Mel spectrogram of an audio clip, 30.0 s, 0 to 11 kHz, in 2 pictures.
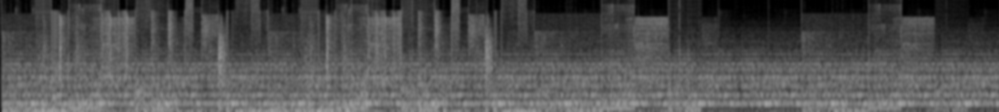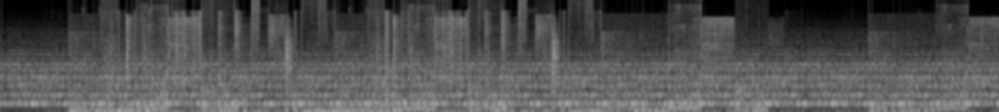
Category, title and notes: Music > Multiple instruments
Demo Track #3496 (Industraumatic)
Ambient, Cyberpunk, Games, Horror, Industrial, Noise, Sci-fi, Soundtrack, Underground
